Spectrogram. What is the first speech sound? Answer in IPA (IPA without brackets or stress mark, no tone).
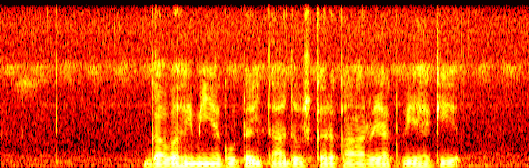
ɡ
